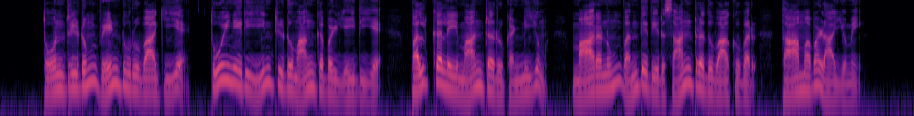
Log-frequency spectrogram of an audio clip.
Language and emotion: Tamil, neutral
